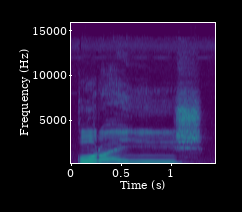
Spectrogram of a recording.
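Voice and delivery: "قریش" very slowly, trailing into a long sh; audible final shin. Shown as a demonstration. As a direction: draw out "قریش" and let the bare ش sound on. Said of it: "یک صدای شینی آمد".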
